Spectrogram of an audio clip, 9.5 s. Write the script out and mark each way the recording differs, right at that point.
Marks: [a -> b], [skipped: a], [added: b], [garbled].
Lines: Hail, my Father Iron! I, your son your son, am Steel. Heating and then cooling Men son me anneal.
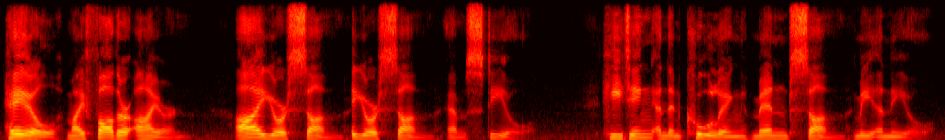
Hail, my Father Iron! I, your son your son, am Steel. Heating and then cooling Men son me anneal.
